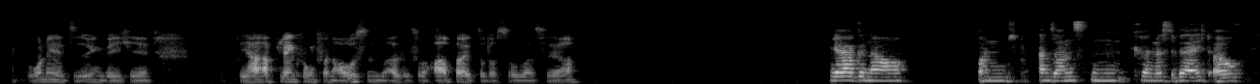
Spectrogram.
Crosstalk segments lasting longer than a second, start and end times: none

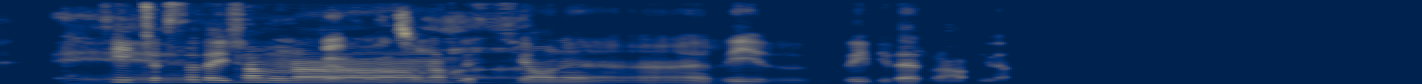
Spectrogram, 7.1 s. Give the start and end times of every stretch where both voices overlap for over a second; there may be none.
0.6-2.6

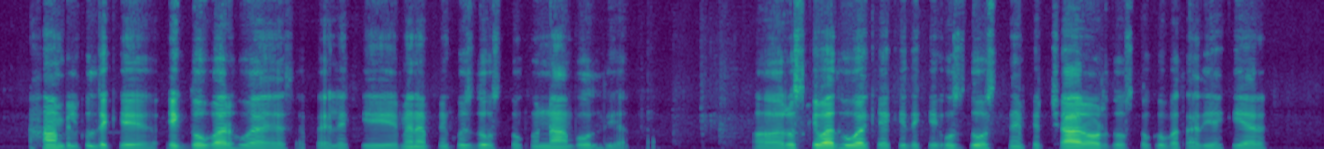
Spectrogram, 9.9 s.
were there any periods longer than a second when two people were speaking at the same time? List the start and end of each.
none

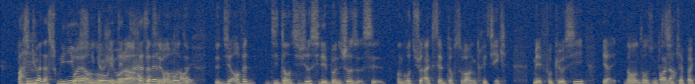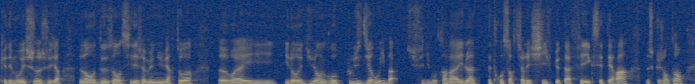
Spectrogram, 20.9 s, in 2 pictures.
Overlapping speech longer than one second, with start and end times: 1.1-2.9

